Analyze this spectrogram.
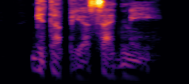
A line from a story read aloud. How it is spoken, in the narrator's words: Malcolm said quietly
